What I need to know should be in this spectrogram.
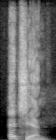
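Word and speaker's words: Etienne: Well, he said his name is pronounced. Yeah. Etchen.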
